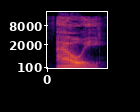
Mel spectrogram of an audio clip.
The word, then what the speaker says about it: Aoi: That one's going to be so annoying to pronounce if we come up in drafting discussions. It's just a really weird one. Aoi.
